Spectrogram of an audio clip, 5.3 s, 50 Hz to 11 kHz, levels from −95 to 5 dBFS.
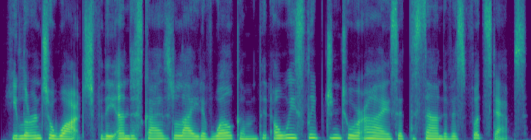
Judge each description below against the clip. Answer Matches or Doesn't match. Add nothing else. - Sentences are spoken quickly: Matches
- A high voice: Matches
